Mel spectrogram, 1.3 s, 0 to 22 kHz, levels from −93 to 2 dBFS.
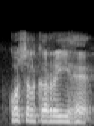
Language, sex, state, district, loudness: Marwari, male, Rajasthan, Nagaur, -14 LUFS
